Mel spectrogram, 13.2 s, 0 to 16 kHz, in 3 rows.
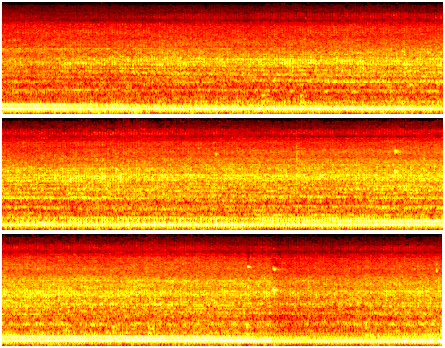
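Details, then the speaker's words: FF/18 fitted with a liquid-cooled two-cylinder Honda engine taken from a tractor: smooth even two-cylinder beat at steady speed, no knocks or rattles; normal running. "she sounds good we'll call this one a video"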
